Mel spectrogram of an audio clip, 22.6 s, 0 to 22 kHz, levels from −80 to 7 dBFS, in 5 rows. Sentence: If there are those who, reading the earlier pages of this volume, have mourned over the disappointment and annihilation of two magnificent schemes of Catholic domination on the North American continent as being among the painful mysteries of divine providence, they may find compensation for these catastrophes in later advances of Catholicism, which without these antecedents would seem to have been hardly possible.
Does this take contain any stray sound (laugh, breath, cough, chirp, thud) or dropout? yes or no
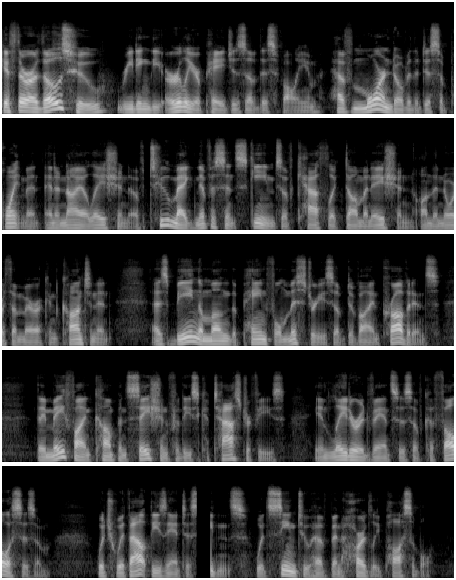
yes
